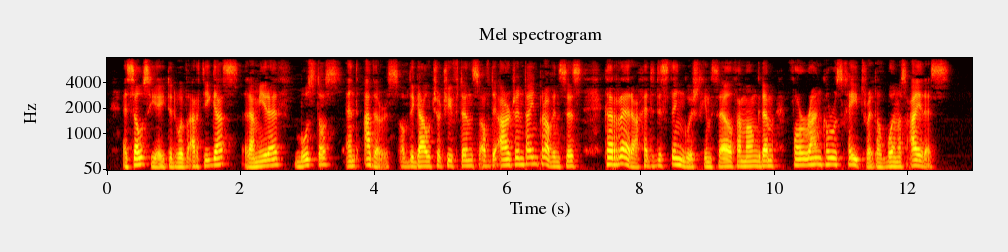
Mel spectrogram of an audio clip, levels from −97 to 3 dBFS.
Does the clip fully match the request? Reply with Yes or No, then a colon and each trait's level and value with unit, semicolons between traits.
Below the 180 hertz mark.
Yes: medium, 140 Hz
